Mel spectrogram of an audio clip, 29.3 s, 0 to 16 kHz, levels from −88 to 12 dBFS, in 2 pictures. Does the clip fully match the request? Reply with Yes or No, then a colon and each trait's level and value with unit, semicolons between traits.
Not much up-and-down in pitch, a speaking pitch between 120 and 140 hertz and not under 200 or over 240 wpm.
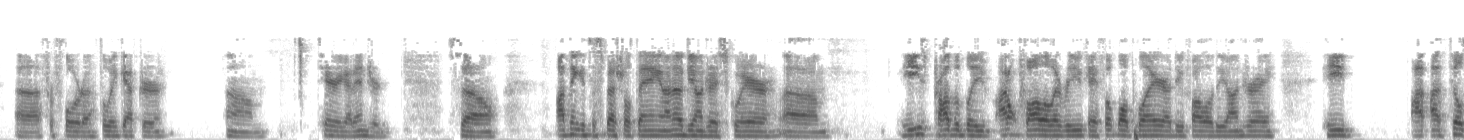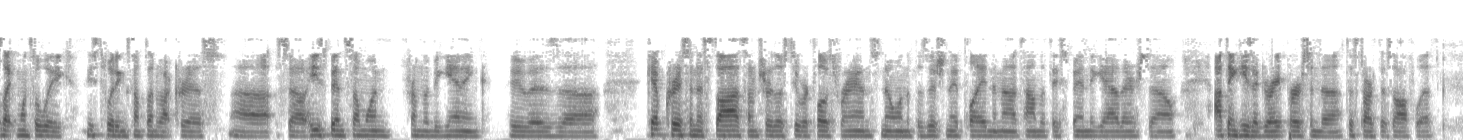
Yes: narrow, 2.0 semitones; low, 125 Hz; fast, 205 wpm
